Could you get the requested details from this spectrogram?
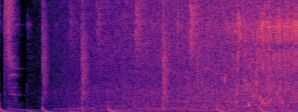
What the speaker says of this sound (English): There is something splashing in the water.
